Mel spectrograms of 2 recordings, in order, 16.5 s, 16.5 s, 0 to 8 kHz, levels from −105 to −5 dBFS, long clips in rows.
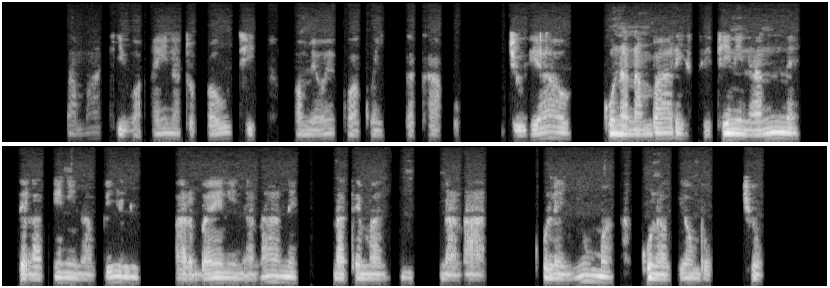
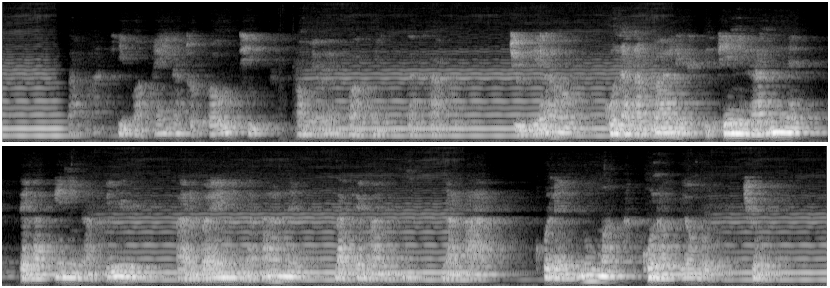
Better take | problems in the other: first | background sound (Bowed string instrument); 12 dB below the speech // room echo; dies away in 0.9 s

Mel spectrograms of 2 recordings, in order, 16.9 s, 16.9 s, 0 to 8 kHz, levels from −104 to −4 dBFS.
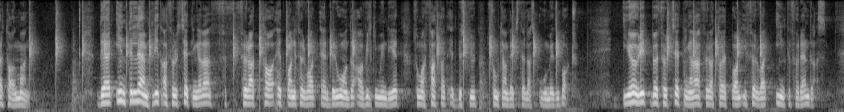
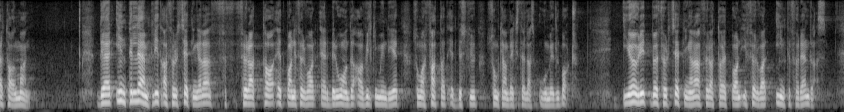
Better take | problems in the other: second | background sound (Hands); 15 dB below the speech

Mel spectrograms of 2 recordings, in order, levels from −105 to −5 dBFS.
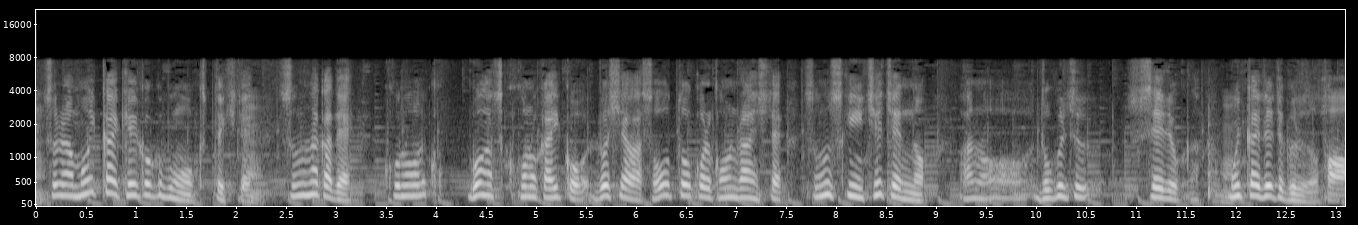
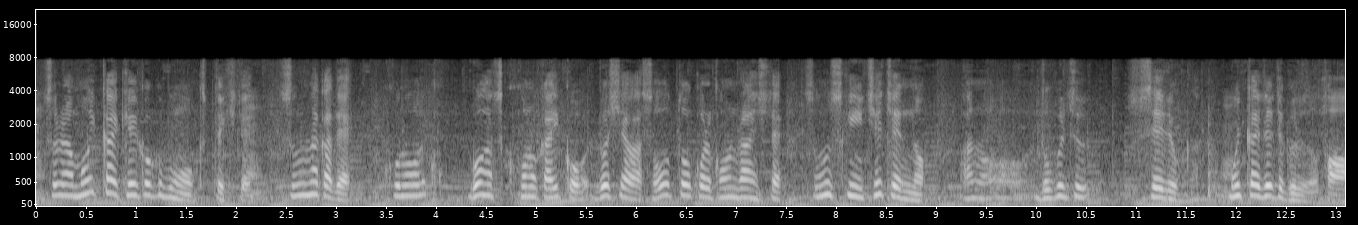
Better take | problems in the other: first | background sound (Accelerating, revving, vroom); 12 dB below the speech

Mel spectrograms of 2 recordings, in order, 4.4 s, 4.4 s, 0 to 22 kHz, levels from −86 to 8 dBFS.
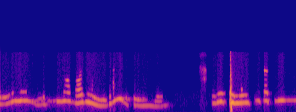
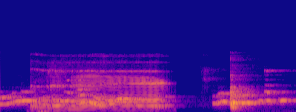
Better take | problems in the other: first | background sound (Burping, eructation); 3 dB below the speech // room echo; dies away in 1 s

